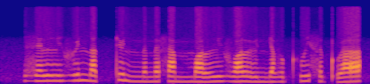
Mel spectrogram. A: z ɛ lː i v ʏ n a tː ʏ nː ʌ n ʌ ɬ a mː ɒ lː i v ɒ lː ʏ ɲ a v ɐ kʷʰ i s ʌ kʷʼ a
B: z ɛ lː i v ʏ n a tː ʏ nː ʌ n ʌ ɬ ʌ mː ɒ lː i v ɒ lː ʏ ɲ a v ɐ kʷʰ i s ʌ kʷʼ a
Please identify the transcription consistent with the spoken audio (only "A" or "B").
A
